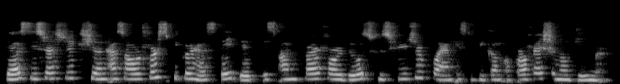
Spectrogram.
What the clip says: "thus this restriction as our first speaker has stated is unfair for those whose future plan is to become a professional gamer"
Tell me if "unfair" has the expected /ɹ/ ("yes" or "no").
yes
